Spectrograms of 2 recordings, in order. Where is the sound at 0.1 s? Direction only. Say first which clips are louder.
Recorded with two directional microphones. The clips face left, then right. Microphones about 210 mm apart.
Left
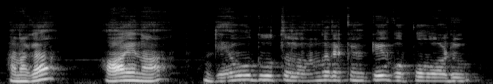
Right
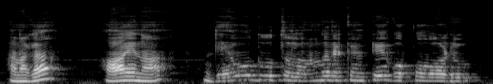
Left 3 dB; 45° left (ahead or behind).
